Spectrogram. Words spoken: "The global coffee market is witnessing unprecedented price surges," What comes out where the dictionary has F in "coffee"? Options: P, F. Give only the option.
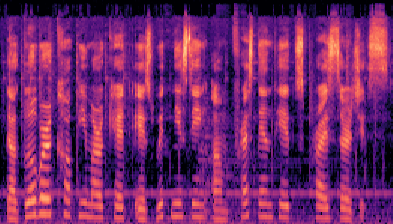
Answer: P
